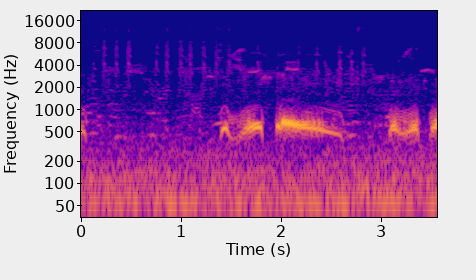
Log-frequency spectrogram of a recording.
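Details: Spotted dove decoy cooing loudly nearby: a short coo, a long drawn-out note falling at the end, then another short coo. Faint rapid ticking and chirps of other birds come before.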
